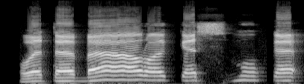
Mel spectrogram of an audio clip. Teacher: را کے اوپر زبر ہے اس لیے اس کو پر پڑھیں گے، موٹا پڑھیں گے۔ کسمک، سین کو ہلانا نہیں، باقی کسی بھی حرکت والے حرف کو کھینچنا نہیں۔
